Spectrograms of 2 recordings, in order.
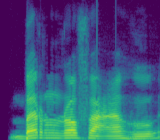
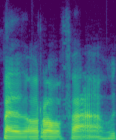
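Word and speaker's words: بَلْ رَفَعَهُ: Tulisannya seperti ini, bacanya barrofa'ahu, langsung. Jadi bukan balrofa'ahu, tapi barrofa'ahu gitu.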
